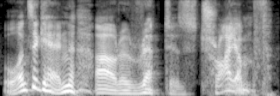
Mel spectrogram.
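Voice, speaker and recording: A man's voice: mid-range voice, very animated, takes it slowly, vocal fry, a bit bright, husky, heavily acted. A man playing a theatrical video game scientist who relishes cruel experiments on ants, with a mock-innocent manner. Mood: gleeful, scheming. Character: gleefully sinister male scientist running cruel ant experiments. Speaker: lab researcher character. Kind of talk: video game character acting.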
